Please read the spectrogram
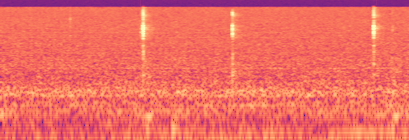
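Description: Three faint computer mouse clicks, spread over a few seconds with the last near the end, over near-silent room tone.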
